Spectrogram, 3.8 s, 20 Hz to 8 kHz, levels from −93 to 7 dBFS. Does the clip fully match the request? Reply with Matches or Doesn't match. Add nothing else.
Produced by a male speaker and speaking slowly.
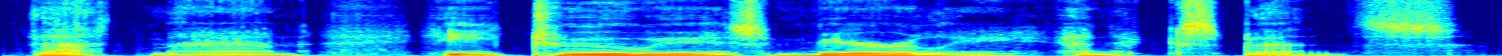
Matches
